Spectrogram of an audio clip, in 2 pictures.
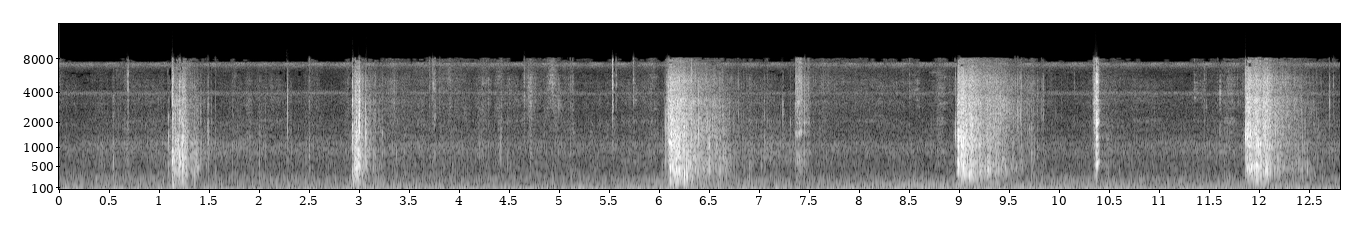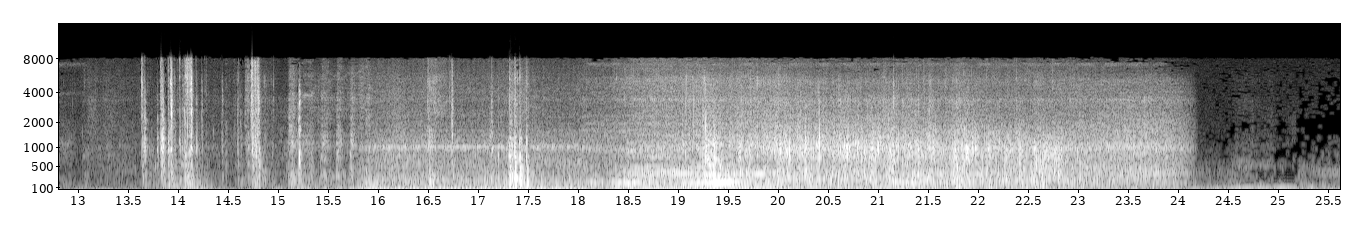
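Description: Shovelfuls of soil thrown into a grave, a loud scrape-and-fall about every three seconds, five times. Then a quick run of clicks like keys and a car door, and a car engine starting and running steadily from about two-thirds of the way in.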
